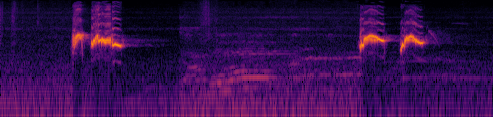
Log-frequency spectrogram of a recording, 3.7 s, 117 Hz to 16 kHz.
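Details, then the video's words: A female red-whiskered bulbul sings in a cage to stimulate newly grown birds to sing. A warbled three-note phrase is followed two seconds later by two separate clear notes, with a faint low sound between them. "นกหัวจุก-birds - Ep.57 - นกตัวเมียร้องเพลงในกรงเพื่อกระตุ้นให้นกที่โตใหม่ร้องเพลงมากขึ้น"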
